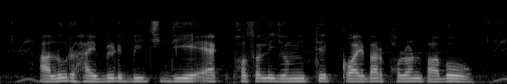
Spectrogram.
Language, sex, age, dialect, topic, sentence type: Bengali, male, 18-24, Jharkhandi, agriculture, question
